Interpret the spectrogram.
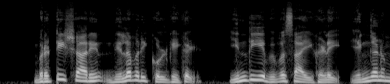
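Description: Listening to the speech here, nothing stood out as a technical fault at any point.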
